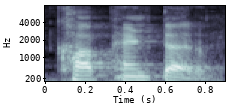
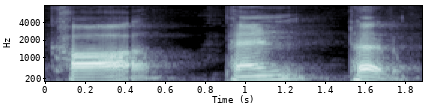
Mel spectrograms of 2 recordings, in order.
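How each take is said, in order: First: Said in the usual way. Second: खाफेंटर said very slowly, syllable by syllable, खा-फें-टर; slow syllable-by-syllable demo of खाफेंटर; split into syllables. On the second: Shown as a demonstration. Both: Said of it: "अब इसको मैंने नीचे divide भी किया है".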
